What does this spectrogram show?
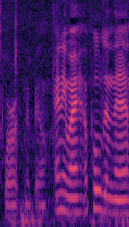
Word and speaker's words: Warracknabeal: I only pronounce it Warracknabeal because that's what the GPS says, but apparently that's wrong, it's Warracknabeal.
